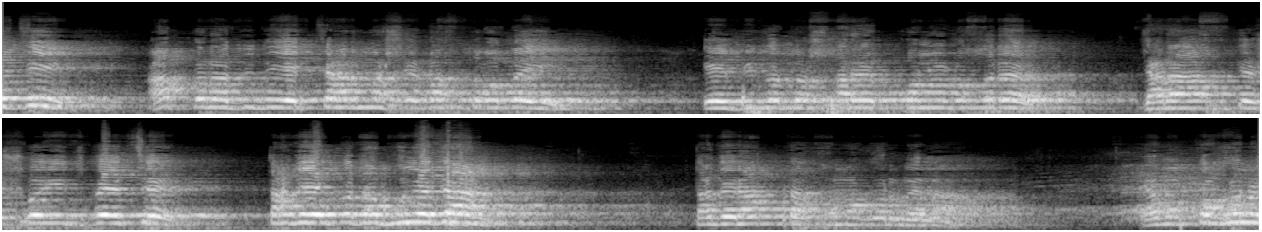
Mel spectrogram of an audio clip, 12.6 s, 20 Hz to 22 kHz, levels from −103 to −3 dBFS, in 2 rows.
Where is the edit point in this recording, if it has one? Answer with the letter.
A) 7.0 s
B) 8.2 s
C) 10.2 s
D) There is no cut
D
